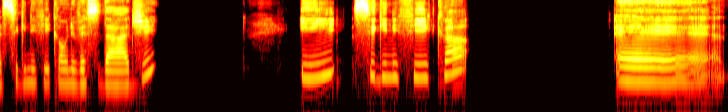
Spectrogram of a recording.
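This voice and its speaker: A woman's voice: medium pitch, vocal fry, fairly bright tone, dry recording, studio quality. A young adult Brazilian woman teaching a vocabulary lesson, speaking carefully and repeating words for learners. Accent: Brazilian Portuguese. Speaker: Portuguese teacher. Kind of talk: vocabulary lesson explaining expressions.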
